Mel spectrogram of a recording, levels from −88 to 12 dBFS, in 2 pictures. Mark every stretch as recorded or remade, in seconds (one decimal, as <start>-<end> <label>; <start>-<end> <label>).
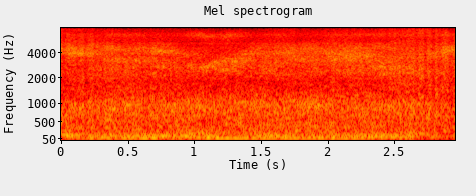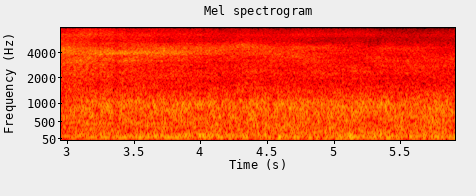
0.0-5.9 remade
